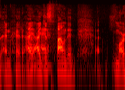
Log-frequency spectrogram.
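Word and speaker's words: Emhyr: made it uh that in polish we pronounced it as m her i just found it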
